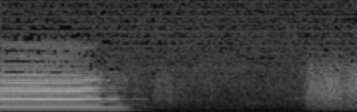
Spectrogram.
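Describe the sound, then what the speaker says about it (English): A saxophone holds one sustained note A, fingered with the first two left-hand fingers, for about a second and a half before fading into quiet room noise, played alone. "So A sounds like this."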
